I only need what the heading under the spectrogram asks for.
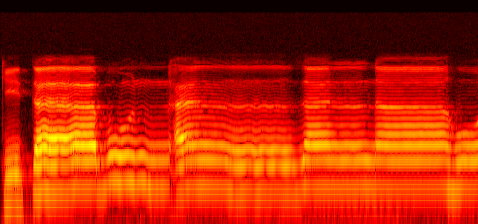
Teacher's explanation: Kadar panjang 2 harakat. Daripada an jadi disamarkan. Nak kata nun pun tidak, zai pun tidak, dengan kadar 2 harakat. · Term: ikhfa hakiki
